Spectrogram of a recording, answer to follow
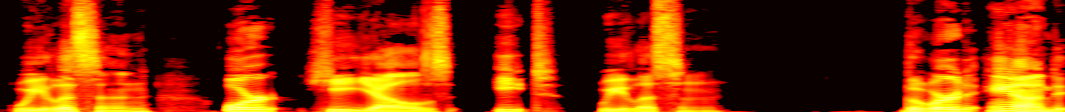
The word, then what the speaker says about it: y: yells and we listen the Spanish word for and is e spelled with the letter Y it's such a short sweet easy word just a single sound e and it's super easy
